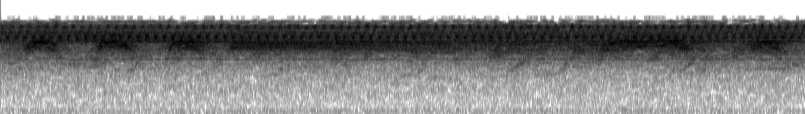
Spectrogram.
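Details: Large chorus of minmin cicadas on a hot Japanese summer day: a dense, unbroken high shrill drone that pulses gently in loudness without pause. No other sounds are heard.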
